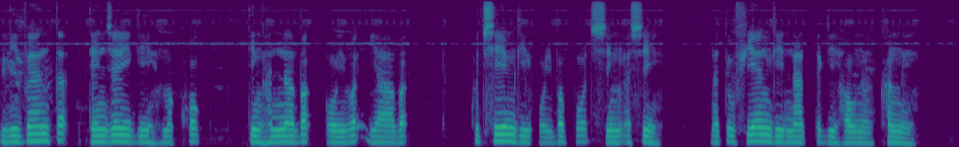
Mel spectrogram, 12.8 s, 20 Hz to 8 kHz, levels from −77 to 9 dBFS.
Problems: none marked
